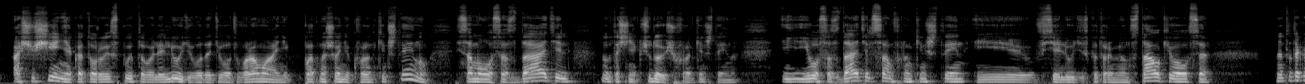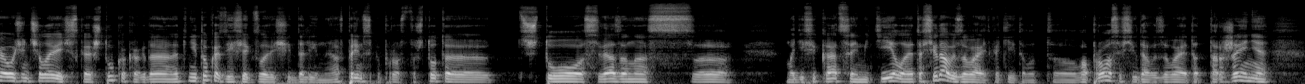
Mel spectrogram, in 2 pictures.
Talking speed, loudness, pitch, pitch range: 145 wpm, -23 LUFS, 120 Hz, 110-135 Hz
